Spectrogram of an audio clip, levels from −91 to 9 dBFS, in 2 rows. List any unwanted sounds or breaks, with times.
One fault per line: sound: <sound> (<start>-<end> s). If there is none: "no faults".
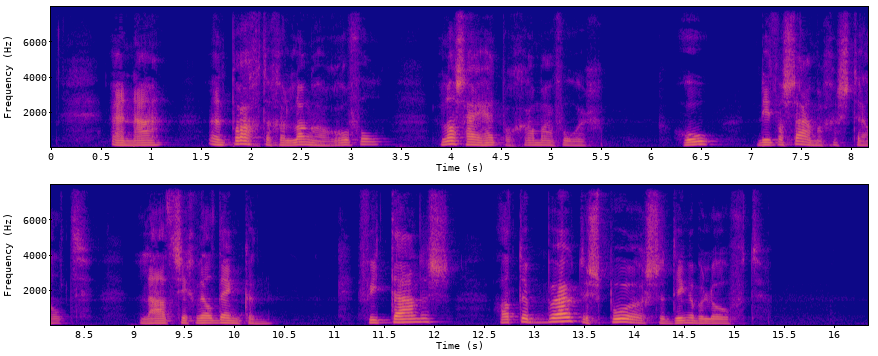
no faults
